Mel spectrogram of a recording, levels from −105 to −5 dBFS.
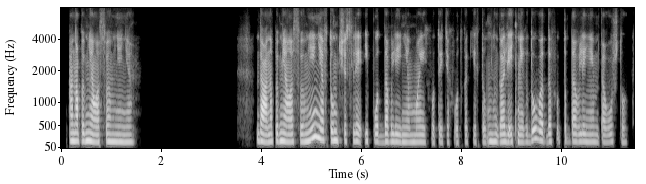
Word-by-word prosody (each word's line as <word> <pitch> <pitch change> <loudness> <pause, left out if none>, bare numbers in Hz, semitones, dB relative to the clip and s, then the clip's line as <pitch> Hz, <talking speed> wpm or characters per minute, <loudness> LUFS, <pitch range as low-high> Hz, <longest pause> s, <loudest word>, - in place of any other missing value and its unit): Она 180 0 +5
поменяла 175 -3 +3
своё 165 +2 -2
мнение. 160 -1 -2 2.4
Да, 175 -3 +6
она 165 +2 +2
поменяла 170 -1 +3
своё 165 0 -3
мнение, 220 +3 +4
в 200 - -11
том 190 0 +2
числе 175 -2 0
и 180 +3 -4
под 170 -4 -4
давлением 160 -2 -1
моих 155 -1 -3
вот 155 0 -9
этих 155 +1 -7
вот 150 - -9
каких-то 155 -1 -9
многолетних 160 -1 0
доводов 190 -2 0
и - - -8
под - - -12
давлением 165 -1 -1
того, 155 +2 -5
что 155 -2 -10
165 Hz, 140 wpm, -24 LUFS, 155-175 Hz, 2.4 s, Да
